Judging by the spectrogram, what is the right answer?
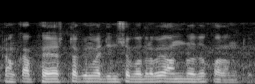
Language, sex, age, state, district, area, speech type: Odia, male, 60+, Odisha, Sundergarh, urban, spontaneous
